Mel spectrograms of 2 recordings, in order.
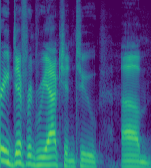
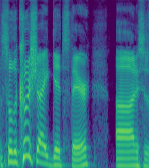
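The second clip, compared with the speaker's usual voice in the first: ordinary talk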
